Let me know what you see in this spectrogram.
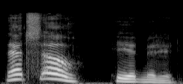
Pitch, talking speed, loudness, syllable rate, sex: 155 Hz, 130 wpm, -15 LUFS, 4.2 syllables/s, male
